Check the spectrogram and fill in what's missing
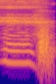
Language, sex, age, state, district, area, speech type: Dogri, female, 45-60, Jammu and Kashmir, Samba, rural, spontaneous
